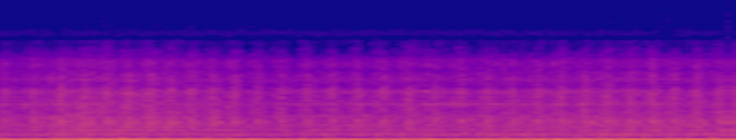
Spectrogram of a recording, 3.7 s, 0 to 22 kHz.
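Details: 1966 Pontiac Grand Prix, 389 CI V8 with automatic, sat for about 30 years; running on an electric fuel pump, and the idle is set very low. Steady deep rumble with an even beat, no knocks or misses; normal idle.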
